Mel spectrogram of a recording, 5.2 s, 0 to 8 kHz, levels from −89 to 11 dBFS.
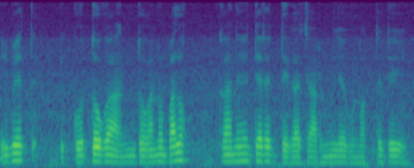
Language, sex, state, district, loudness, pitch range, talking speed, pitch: Chakma, male, Tripura, West Tripura, -19 LUFS, 110-125 Hz, 105 wpm, 115 Hz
